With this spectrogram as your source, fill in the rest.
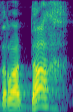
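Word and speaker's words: רָדָה: You pronounce it radach, meaning, listen carefully, to rule, to subdue, to tread down.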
